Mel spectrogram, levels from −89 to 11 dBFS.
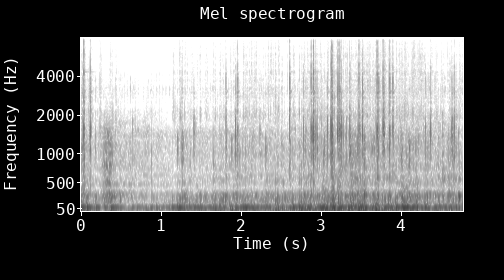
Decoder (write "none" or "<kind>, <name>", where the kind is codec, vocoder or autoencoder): none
